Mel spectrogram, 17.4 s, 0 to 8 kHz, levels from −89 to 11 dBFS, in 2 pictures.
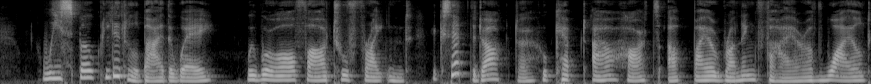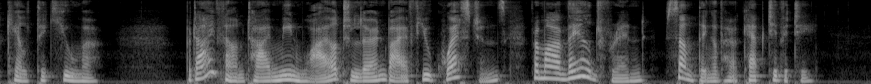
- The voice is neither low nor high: Yes, medium, 145 Hz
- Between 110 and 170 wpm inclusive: Yes, average, 160 wpm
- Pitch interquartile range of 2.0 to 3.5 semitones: No, average, 4.3 semitones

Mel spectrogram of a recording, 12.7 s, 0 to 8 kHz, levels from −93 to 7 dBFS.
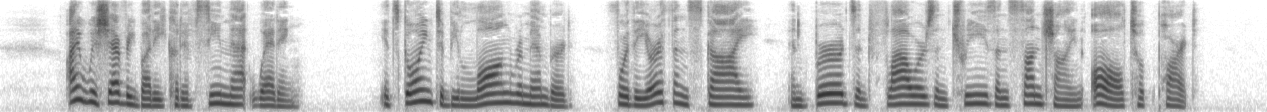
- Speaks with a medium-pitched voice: No, high, 210 Hz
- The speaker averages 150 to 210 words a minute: No, average, 140 wpm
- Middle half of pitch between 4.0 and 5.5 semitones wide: Yes, average, 4.4 semitones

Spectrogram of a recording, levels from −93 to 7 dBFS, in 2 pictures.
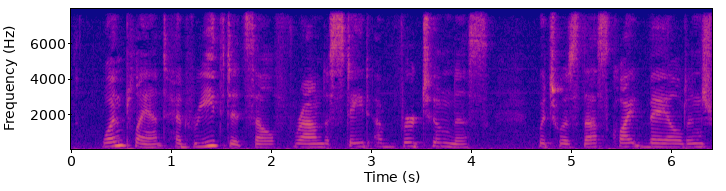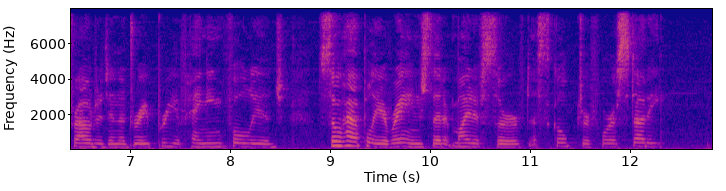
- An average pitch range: No, narrow, 2.1 semitones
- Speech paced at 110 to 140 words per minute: No, average, 170 wpm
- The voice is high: Yes, high, 195 Hz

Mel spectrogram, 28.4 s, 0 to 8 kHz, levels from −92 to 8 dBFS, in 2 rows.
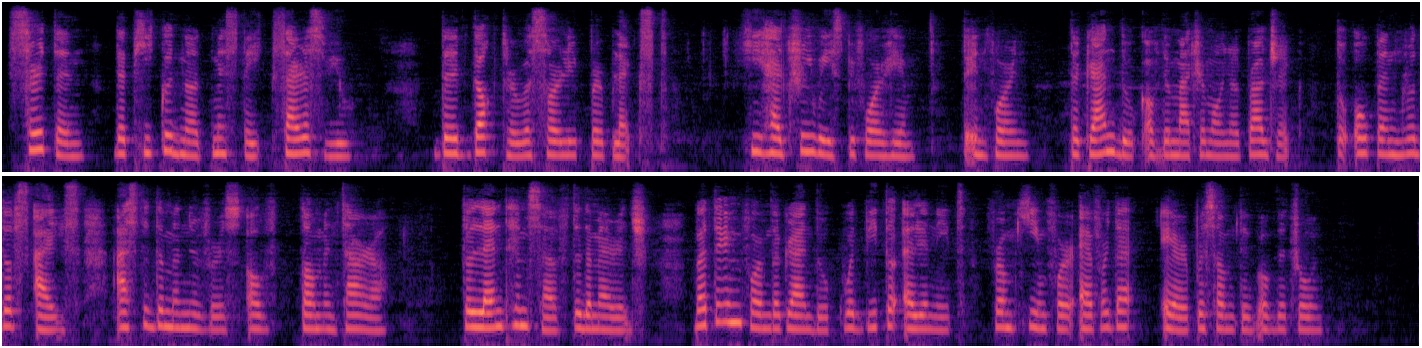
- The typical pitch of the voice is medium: No, high, 210 Hz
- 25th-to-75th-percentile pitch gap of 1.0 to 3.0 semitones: Yes, narrow, 2.6 semitones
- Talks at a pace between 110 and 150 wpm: Yes, average, 140 wpm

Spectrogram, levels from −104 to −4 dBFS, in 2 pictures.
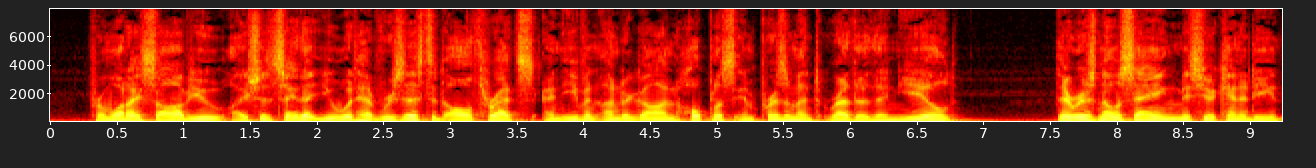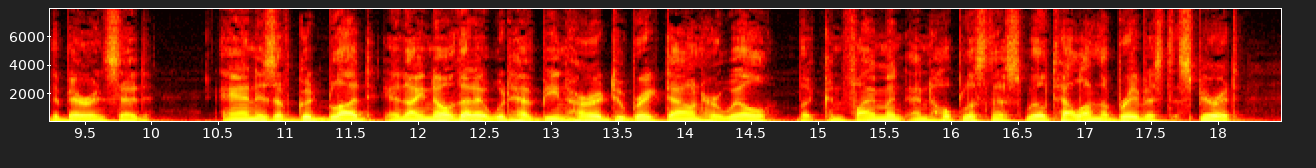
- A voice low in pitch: Yes, low, 115 Hz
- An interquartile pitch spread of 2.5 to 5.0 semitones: Yes, average, 4.2 semitones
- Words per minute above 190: Yes, average, 200 wpm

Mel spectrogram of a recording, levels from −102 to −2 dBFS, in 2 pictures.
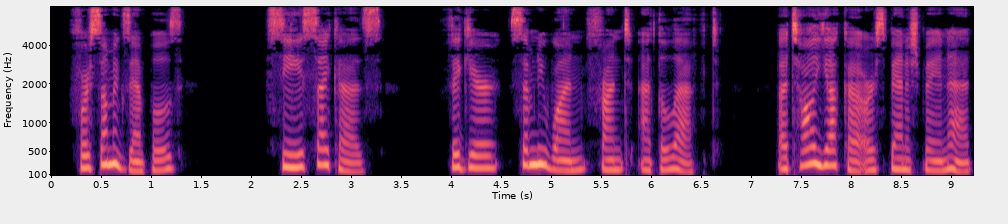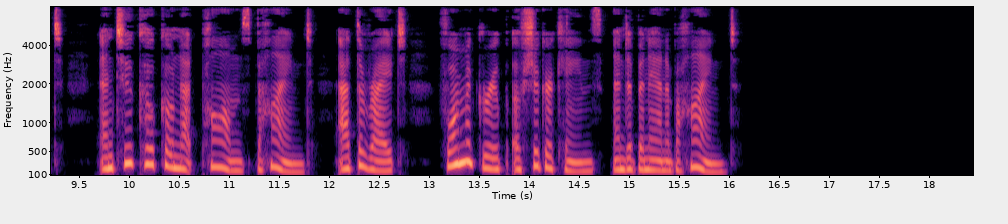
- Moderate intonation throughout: Yes, average, 5.0 semitones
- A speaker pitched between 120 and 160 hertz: No, high, 190 Hz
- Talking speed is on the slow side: Yes, slow, 115 wpm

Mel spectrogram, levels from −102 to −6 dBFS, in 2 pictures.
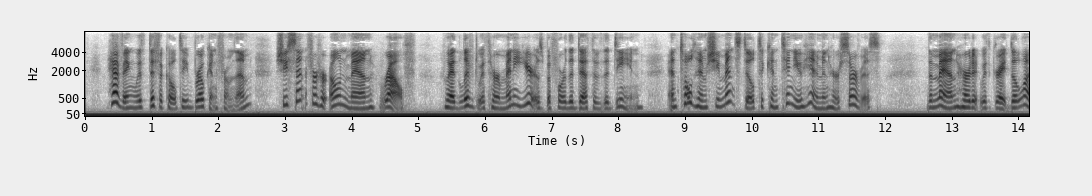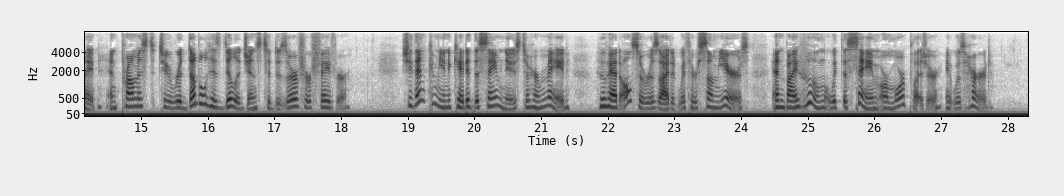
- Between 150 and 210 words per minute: Yes, average, 180 wpm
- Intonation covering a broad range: No, average, 4.2 semitones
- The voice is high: Yes, high, 210 Hz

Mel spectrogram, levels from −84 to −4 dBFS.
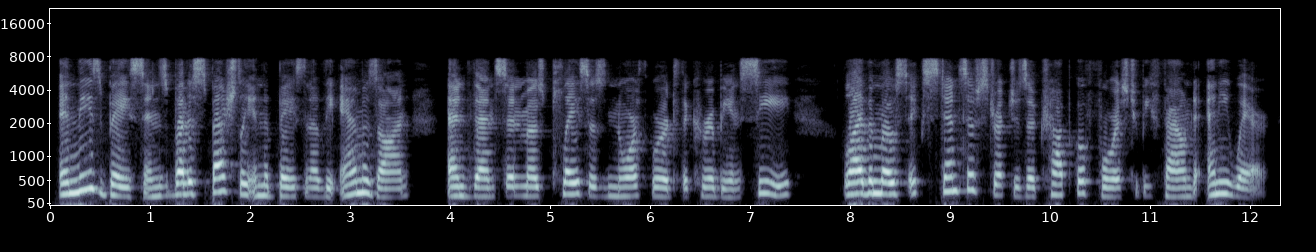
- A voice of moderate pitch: No, high, 195 Hz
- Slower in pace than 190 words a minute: Yes, average, 160 wpm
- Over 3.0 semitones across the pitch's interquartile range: Yes, average, 4.3 semitones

